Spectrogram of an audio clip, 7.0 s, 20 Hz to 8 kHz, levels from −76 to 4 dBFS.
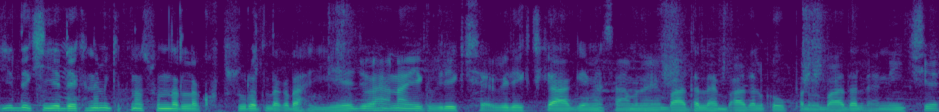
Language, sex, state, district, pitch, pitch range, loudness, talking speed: Hindi, male, Bihar, Supaul, 125 Hz, 125-140 Hz, -26 LUFS, 290 wpm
